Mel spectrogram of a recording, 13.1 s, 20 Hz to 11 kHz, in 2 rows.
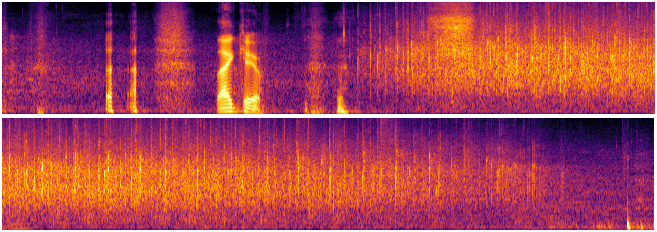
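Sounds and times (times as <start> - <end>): audience applauding: 3.4 - 12.5.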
